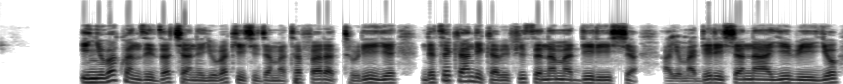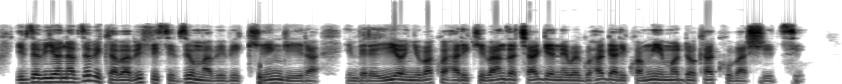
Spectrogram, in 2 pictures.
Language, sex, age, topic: Rundi, male, 25-35, education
